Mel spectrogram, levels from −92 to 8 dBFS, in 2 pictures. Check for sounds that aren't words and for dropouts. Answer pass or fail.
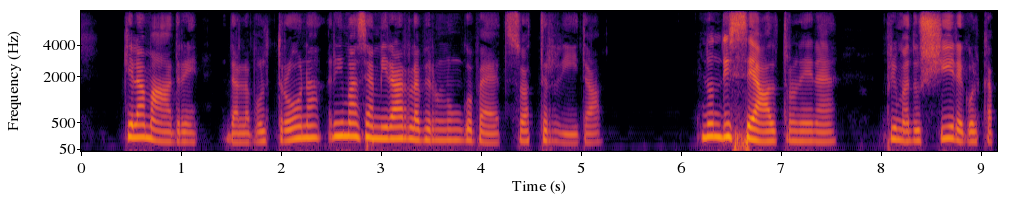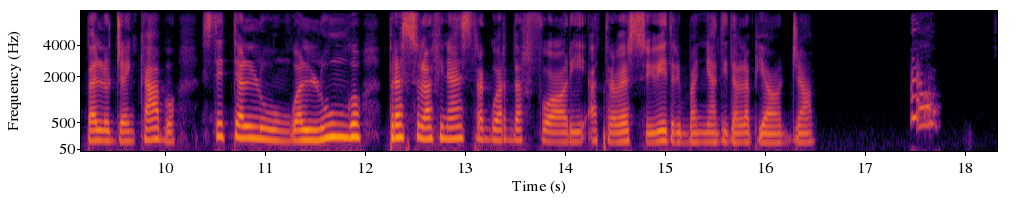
fail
